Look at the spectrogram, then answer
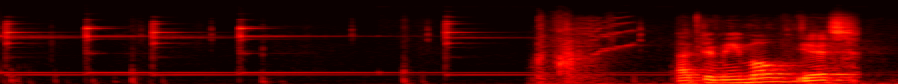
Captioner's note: doorbell rings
